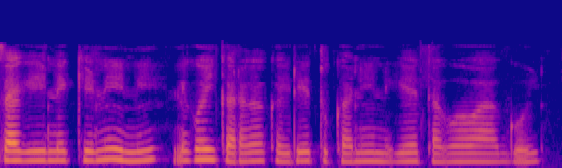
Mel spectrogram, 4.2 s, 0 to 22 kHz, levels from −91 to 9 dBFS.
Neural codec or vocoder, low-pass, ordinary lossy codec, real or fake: none; 7.2 kHz; AAC, 32 kbps; real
